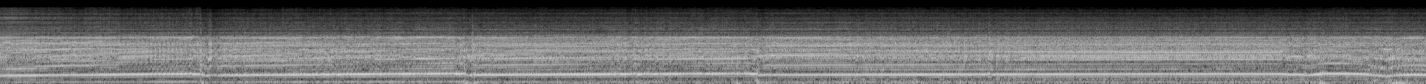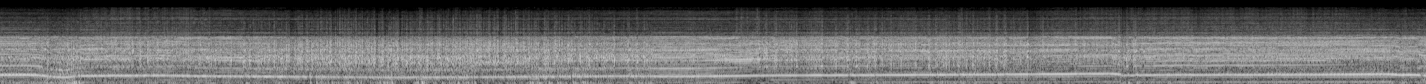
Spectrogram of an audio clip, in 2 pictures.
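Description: Yamaha YZF-R6 600 cc inline-four racing motorcycle engine at high revs on track, shifting up about two, five and eight seconds in. It downshifts with throttle blips around thirteen to fifteen seconds, pulls back up through a long steady rise, shifts up again near the end and starts downshifting just before it closes.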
